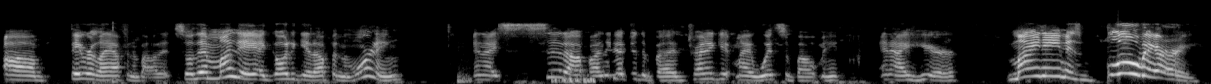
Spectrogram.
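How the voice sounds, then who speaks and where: A woman's voice: mid-range voice, normal speed. A woman on a spirituality livestream telling a story in casual chat, acting out the voices of the people in it. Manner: animated storyteller, acts out quoted voices. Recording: dull lo-fi livestream audio.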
